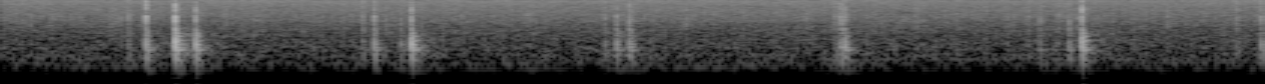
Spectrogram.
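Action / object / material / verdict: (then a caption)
tap / wooden tabletop / wood / none. Short fingernails of one hand tap on a large solid wooden tabletop while the other hand is held still in the air. The quiet, dry, mid-pitched clicks come in irregular small clusters and die away almost instantly against a faint hiss.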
